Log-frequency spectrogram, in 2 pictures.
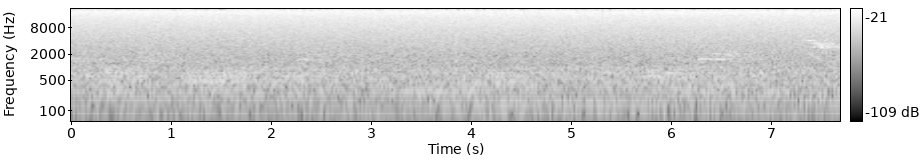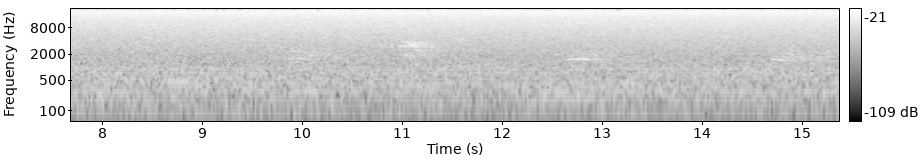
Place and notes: Sherwood Forest - Spring
Dappled sunlight on a spring afternoon brings peaceful tranquility to the 'burbs, living here in status symbol land.
Major elements:
* Leaf blowers
* Lawn mowers
* Birds, dogs, insects
* Planes, trains & automobiles
* Distant shouts from the elementary school playground
* My dog settling down in the sun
